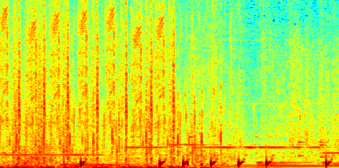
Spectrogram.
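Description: Water being scooped up block by block in the survival game Stellar Overload, a series of short liquid plops and pours at irregular intervals over a soft ambient background.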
